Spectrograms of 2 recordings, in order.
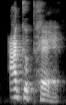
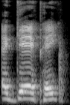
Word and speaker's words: agape: learn is called agape if you call it a gay pig that is fine it's not an it's not a an oral exam it's a written example as long as you spell it right that is fine but the word is uh agape and this and agape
